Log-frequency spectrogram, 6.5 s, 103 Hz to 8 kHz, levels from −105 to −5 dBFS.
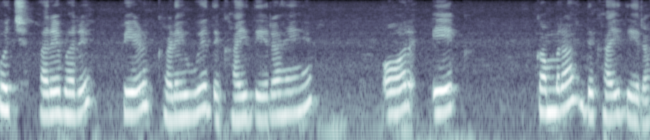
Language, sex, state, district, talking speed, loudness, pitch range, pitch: Hindi, female, Uttar Pradesh, Gorakhpur, 145 wpm, -15 LUFS, 210-260 Hz, 230 Hz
